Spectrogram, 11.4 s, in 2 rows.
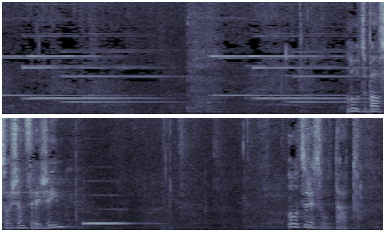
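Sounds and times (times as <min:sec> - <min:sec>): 
parliament chamber electric bell ringing before a vote: 0:00.0 - 0:06.1
murmur: 0:00.0 - 0:06.9, 0:07.5 - 0:11.4
speech: 0:05.2 - 0:07.0, 0:10.2 - 0:11.2.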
